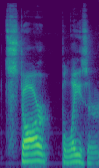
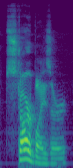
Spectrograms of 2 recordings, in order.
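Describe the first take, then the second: First: It is said slowly, as two separate words. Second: It is said very fast, run together. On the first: The name sounds like two words. The speaker calls it wrong. "It shouldn't be, like" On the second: The name sounds like one word. The speaker calls it right. "you can say it very fast"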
